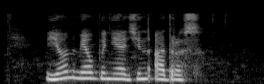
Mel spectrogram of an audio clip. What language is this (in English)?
Belarusian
